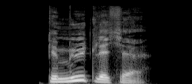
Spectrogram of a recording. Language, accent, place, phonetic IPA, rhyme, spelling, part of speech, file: German, Germany, Berlin, [ɡəˈmyːtlɪçə], -yːtlɪçə, gemütliche, adjective, De-gemütliche.ogg
- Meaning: inflection of gemütlich: 1. strong/mixed nominative/accusative feminine singular 2. strong nominative/accusative plural 3. weak nominative all-gender singular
